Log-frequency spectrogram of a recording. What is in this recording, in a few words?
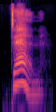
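"den", American English; gcompris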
